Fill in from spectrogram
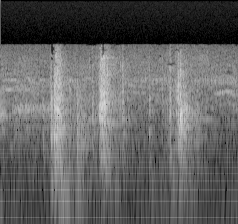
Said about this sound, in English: No, no, no. Not just this minute, please. Not till I open the door to the closet.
